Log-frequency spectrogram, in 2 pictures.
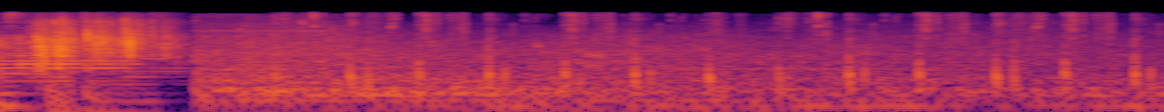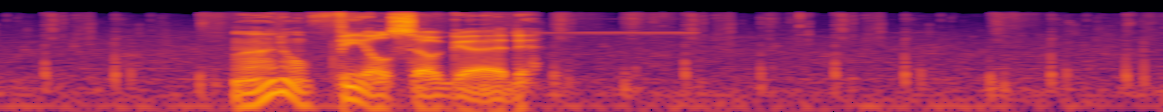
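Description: Footsteps tread steadily over grass and dirt.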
